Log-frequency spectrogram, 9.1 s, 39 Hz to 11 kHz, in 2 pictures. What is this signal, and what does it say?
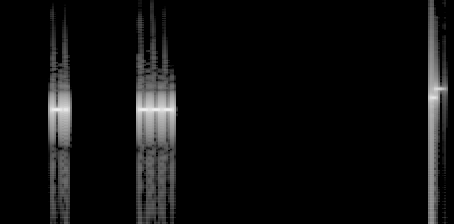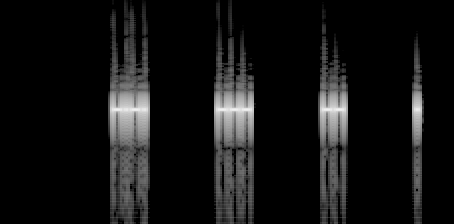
Morse code, heard as a keyed tone, about 40 wpm, spaced as for 11 wpm, 700 Hz. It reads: NO COME
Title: 8x Character Spacing - Top 300 Words - 40wpm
